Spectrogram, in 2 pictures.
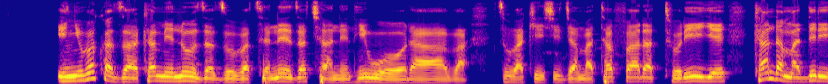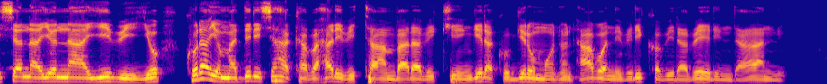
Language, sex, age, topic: Rundi, male, 25-35, education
